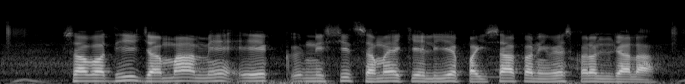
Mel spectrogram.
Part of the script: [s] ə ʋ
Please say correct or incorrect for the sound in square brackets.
correct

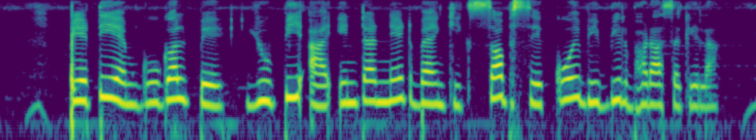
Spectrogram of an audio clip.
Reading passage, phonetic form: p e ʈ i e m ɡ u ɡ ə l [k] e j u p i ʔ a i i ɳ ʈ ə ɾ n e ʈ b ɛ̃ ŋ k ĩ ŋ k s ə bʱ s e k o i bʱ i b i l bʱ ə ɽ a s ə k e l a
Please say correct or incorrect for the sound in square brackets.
incorrect: p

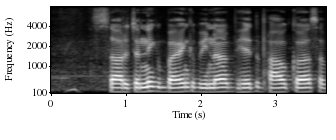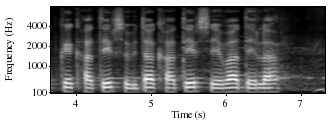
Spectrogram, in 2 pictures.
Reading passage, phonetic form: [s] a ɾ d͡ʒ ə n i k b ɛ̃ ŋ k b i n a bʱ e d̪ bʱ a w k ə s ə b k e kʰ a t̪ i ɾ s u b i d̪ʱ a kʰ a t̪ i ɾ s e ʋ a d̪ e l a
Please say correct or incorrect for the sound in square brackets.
correct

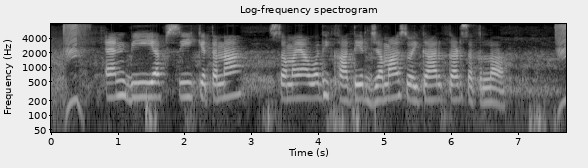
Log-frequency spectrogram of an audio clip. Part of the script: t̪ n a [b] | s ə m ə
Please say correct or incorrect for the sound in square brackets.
incorrect: none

